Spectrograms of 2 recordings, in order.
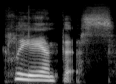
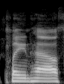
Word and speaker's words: Cleanthous: Most people think it's Clean House or Cleant House or Clean the House or whatever you want to call it.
